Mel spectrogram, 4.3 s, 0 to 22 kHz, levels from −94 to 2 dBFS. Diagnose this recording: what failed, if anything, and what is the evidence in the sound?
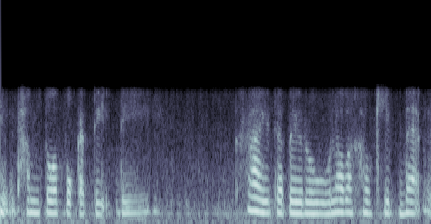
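The codec stage failed: the speech went through Opus voice compression at a very low rate, around 8 kbps, in SILK narrowband mode. Throughout, nothing survives above 4.2 kHz, so the voice sounds muffled, while coarse excitation coding leaves it hoarse and slightly robotic.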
